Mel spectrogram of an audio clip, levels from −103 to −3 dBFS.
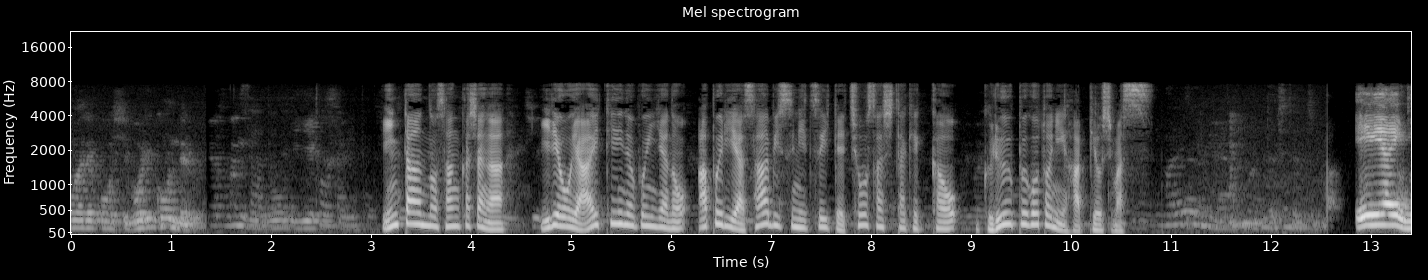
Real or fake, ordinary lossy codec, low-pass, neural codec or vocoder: real; none; none; none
